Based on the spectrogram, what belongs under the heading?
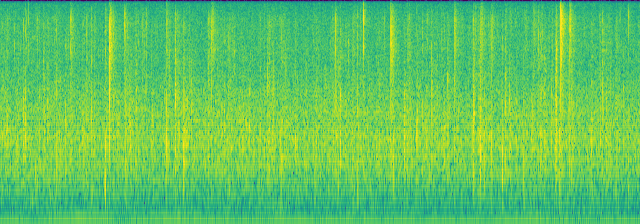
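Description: Faint steady rain pattering on leaves and the forest floor, with scattered sharp crackles and ticks from a small campfire.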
